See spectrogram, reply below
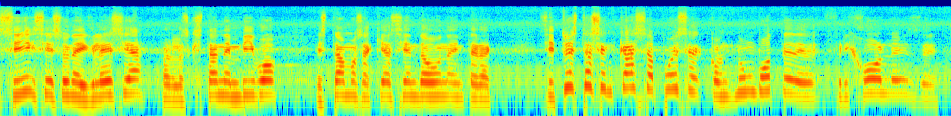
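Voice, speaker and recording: A man, a pastor leading an energetic, playful interactive sermon with his congregation in a church. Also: very high voice, a little hiss or hum, poor audio. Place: church hall.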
